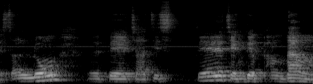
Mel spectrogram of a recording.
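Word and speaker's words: Salon des Artistes Indépendants: 줄여가지고 살롱 대 쟁대팡당, 불은 연음되니까 살롱 대 자티스테 쟁대팡당 이렇게 되는데요.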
